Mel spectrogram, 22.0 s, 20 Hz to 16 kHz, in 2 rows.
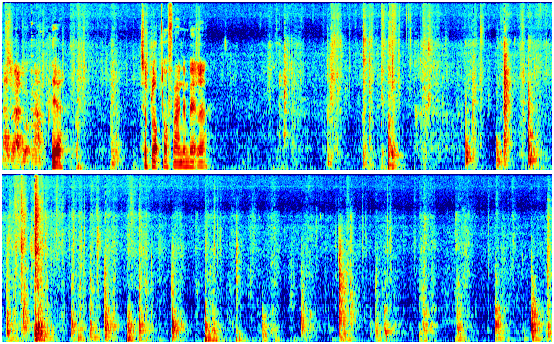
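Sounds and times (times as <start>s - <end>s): heavy footsteps down stairs: 0.0s - 2.9s, 6.4s - 22.0s.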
